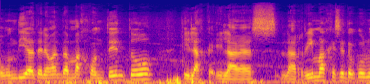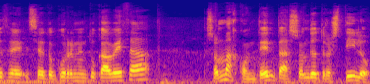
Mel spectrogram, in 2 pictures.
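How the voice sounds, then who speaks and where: Noticeable background noise surrounds a man with a fairly high pitch who talks at a moderate pace with ordinary pitch variation. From Spain. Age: 20s. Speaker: aspiring musician, former DJ. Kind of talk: casual chat.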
